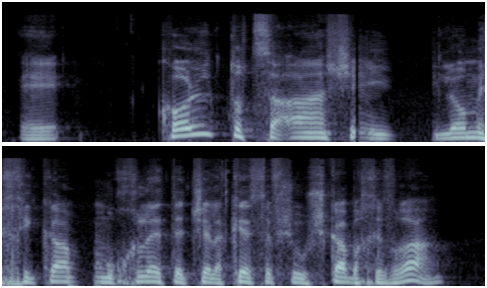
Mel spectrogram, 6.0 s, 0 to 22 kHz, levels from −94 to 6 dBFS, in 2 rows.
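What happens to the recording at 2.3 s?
Two short stalls from late packets come first, at 2.19 to 2.24 s and 2.24 to 2.28 s. The jitter buffer ran dry, so the receiver held the last sound for 30 ms and then 20 ms before resuming. The spectrogram shows brief frozen, smeared bands with a slight buzz or dip.

A call audio freeze follows from 2.36 to 2.70 s, likely from packets held up in transit. For 320 ms the last sound is stretched into a fading buzz or hiss ending in about 10 ms of silence. Nothing is lost. A flat horizontal smear then a dropout appears on the spectrogram.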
